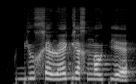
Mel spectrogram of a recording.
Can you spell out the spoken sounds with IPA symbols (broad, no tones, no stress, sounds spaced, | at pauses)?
bʲ u x ɛ ɭ ɛ ɡʲ a x ŋ ʌ u̯ pʲ ɛ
